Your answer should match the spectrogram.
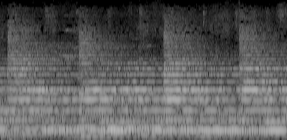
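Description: Church bells ringing in a slow sequence, a new stroke about every second and a quarter, each at a different pitch and left to ring on over the last.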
